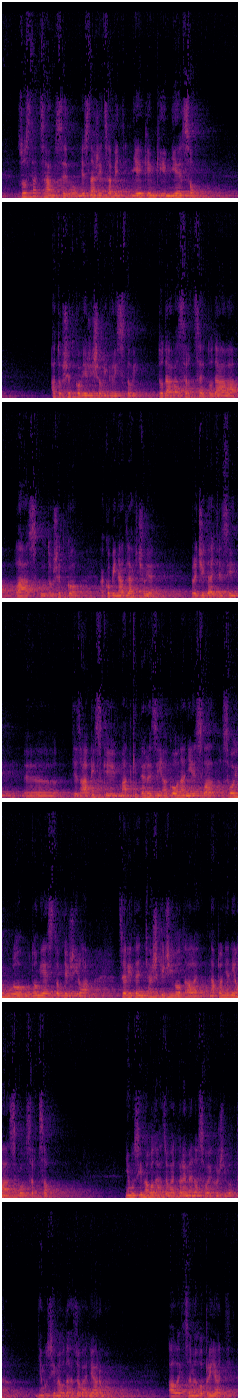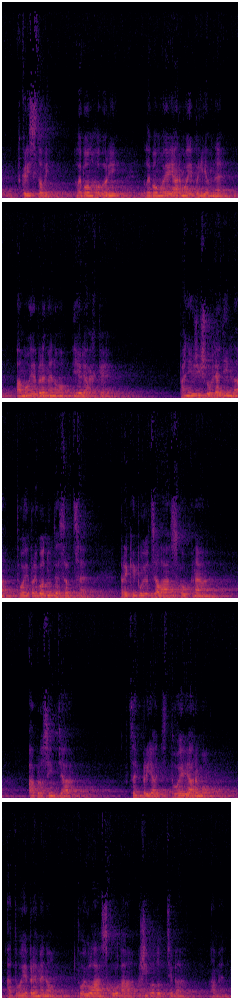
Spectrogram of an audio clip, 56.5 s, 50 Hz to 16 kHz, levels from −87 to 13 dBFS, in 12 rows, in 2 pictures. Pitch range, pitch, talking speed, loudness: 125-145 Hz, 135 Hz, 110 wpm, -31 LUFS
